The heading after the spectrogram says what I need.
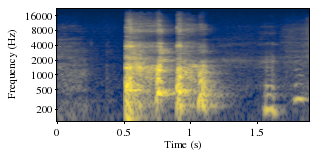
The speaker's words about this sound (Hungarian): Csak én is köhögök egyet.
